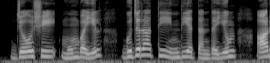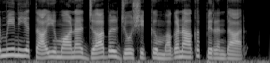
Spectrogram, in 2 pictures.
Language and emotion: Tamil, neutral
